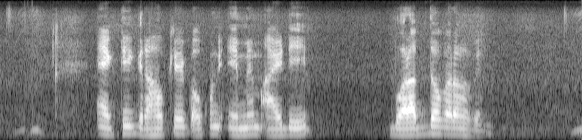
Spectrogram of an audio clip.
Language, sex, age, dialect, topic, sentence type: Bengali, male, 18-24, Standard Colloquial, banking, question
